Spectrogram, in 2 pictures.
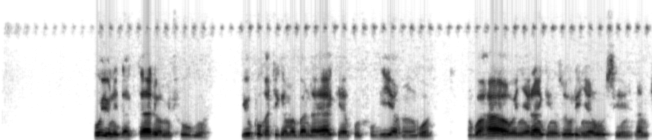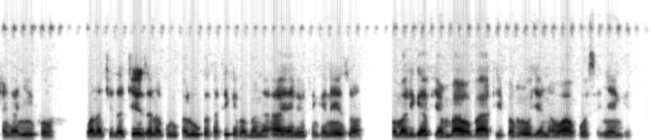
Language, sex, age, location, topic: Swahili, male, 25-35, Dar es Salaam, agriculture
